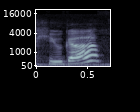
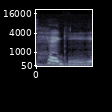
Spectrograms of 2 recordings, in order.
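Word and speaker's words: hygge: have ever heard of the concept of Huga sometimes it's mispronounced as piggy h y g g e um it's a Scandinavian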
